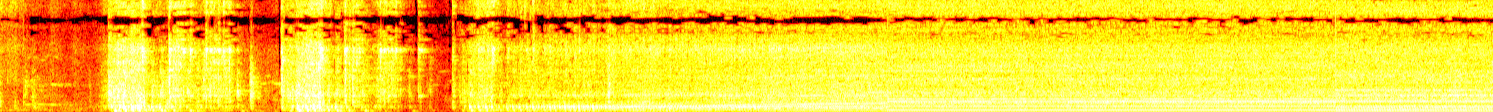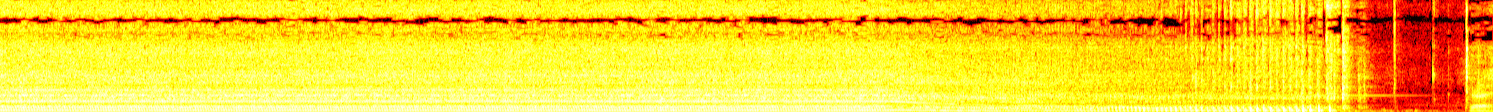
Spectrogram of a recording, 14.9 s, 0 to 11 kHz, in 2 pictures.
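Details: 2012 Ryobi RBV26G 26cc two-stroke leaf blower, revived and tuned, with pitot tube measuring airflow: revs climb cleanly to a steady high scream at full throttle, hold for seconds, then drop; runs strong and even.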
